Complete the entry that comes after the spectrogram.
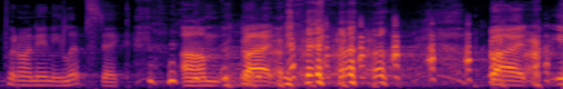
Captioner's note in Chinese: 笑聲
